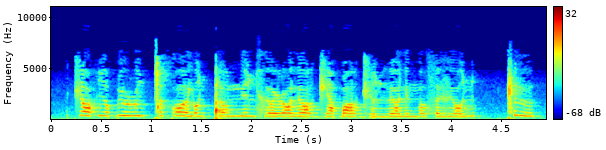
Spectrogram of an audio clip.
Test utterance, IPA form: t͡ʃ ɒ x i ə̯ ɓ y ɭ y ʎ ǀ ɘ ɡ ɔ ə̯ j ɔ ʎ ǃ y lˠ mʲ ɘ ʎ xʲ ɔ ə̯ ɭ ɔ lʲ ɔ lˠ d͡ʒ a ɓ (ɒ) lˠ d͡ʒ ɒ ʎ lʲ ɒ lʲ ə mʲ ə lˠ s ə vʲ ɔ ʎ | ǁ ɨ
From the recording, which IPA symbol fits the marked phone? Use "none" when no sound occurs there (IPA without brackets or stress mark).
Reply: ɒ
